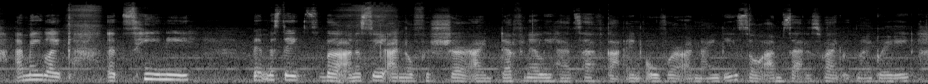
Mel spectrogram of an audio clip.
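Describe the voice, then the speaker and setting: A woman with a very deep, low pitch speaks at a fairly quick pace over noticeable background noise. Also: ordinary pitch variation. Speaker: physician assistant student and vlogger. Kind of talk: vlog narration. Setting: library. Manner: talking low; casual, filler-heavy.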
